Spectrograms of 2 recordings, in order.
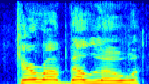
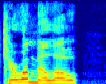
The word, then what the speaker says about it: Caravello: Caravello is spelled with a C and never a K, pronounced Caravello, not Caramello, is easily one of the greatest comics and actors that the world has ever seen.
